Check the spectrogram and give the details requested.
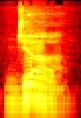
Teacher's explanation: ज हमारा घोष वर्ण है।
